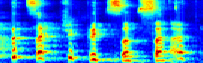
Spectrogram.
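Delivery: high laughing through the words. Real, not acted. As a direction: giggle while calling it sad. Laughing at her own joke.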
